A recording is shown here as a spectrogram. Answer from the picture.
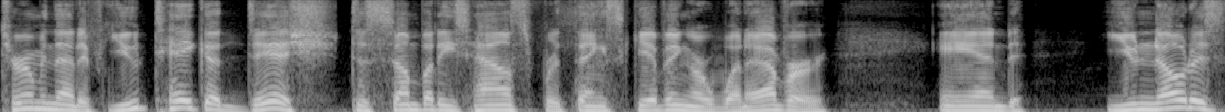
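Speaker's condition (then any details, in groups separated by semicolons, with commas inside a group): No condition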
